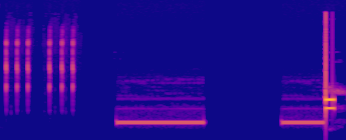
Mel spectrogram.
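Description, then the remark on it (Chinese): Six quick keypad beeps from a mobile phone dialing a female classmate, followed by two long, steady ringback tones separated by a pause, then a sharp click as the call connects. “哎，把你手机给我，给你的女同学打个电话。”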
